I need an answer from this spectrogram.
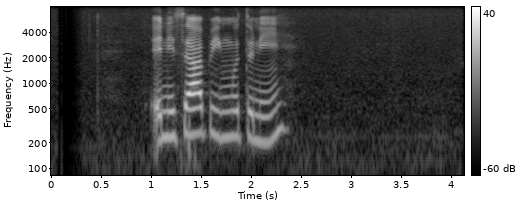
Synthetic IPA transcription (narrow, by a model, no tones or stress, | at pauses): enisaːpiŋʋut̪uniː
